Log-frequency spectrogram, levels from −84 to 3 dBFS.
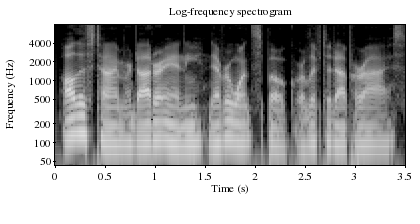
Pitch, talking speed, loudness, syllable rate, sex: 100 Hz, 240 wpm, -18 LUFS, 5.7 syllables/s, male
